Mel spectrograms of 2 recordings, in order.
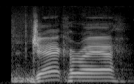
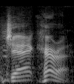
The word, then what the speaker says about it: Jack Herer: from marijuana that wasn't shot by a cop Jack Herrera have I pronounced it correctly Jackson Herrera heroin okay Jack Herer Jack Herer Jack Herrera Jack Herer called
